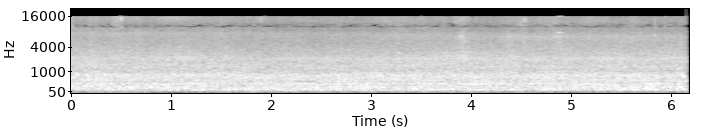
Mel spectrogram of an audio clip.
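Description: MTR M-train car standing at a platform with its doors open: a steady hum from the train's air conditioning and equipment, mixed with the station's background noise.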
